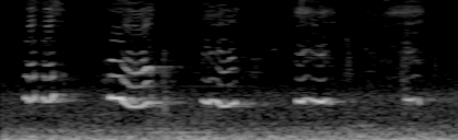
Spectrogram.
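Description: Dog whining: a string of about five short, high whimpers, some dipping in pitch, the loudest about half a second in.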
